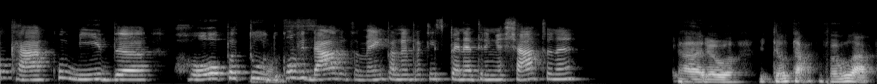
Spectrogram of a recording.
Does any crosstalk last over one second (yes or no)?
no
